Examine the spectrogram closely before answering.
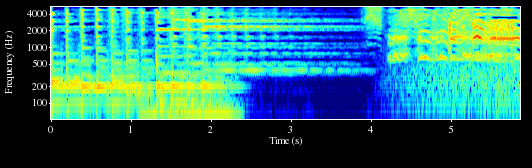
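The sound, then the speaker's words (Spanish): A rooster crows loudly in one long, harmonic call that holds and then trails off, followed by a further bright, noisy burst of sound. “¿qué no escuchas el gallo?”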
